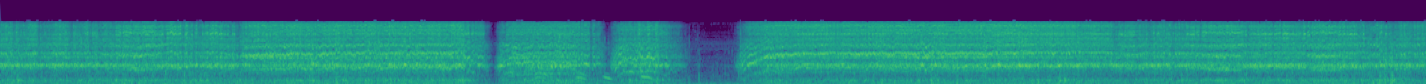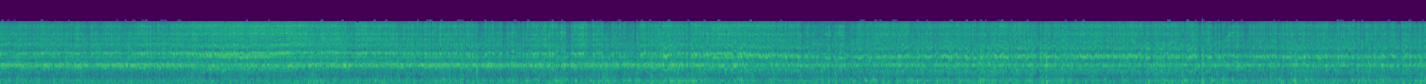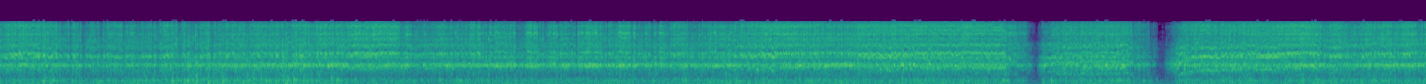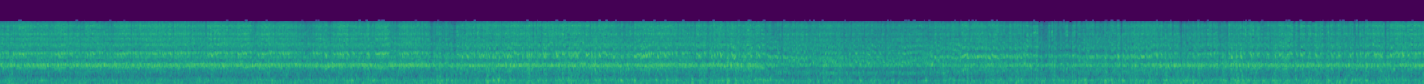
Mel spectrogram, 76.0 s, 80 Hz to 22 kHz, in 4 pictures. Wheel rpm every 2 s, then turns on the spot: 230, 210, 190, 140, 70, 200, 220, 230, 230, 230, 230, 230, 240, 240, 200, 190, 200, 200, 190, 200, 220, 230, 230, 230, 220, 150, 110, 200, 230, 230, 240, 230, 230, 200, 170, 200, 230, 220.
none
